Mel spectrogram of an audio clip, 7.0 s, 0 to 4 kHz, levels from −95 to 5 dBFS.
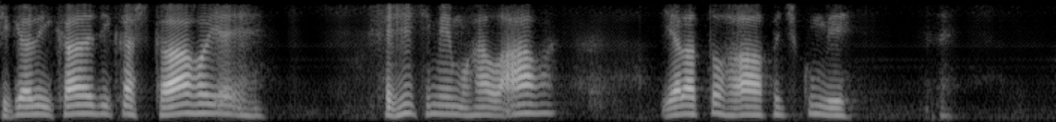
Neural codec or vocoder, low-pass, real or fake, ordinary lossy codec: codec, 24 kHz, 0.5 kbps, DualCodec; 3.6 kHz; fake; none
